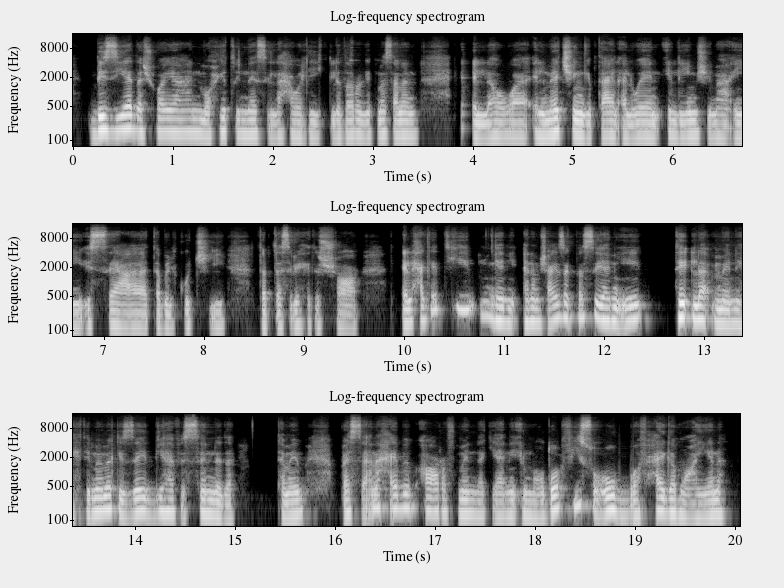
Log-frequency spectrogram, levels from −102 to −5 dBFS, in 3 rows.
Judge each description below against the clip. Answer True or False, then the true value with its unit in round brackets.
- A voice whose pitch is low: True (130 Hz)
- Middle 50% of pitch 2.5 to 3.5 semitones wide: True (3.2 semitones)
